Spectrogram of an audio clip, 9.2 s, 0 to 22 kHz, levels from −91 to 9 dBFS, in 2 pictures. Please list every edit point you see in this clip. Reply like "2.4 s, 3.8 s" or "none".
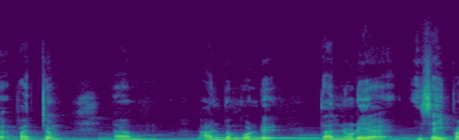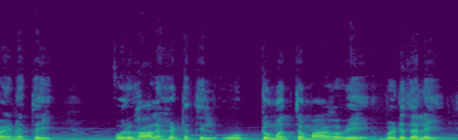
none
